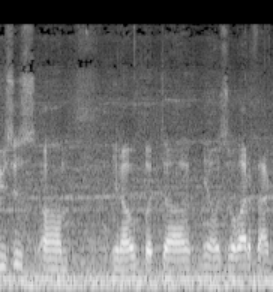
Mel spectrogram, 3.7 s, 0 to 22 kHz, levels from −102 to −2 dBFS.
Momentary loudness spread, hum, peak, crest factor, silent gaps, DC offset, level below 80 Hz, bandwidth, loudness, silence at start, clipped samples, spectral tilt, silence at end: 7 LU; none; -2 dBFS; 14 dB; none; under 0.1%; -24 dBFS; 16.5 kHz; -16 LUFS; 0 s; under 0.1%; -6.5 dB/octave; 0 s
